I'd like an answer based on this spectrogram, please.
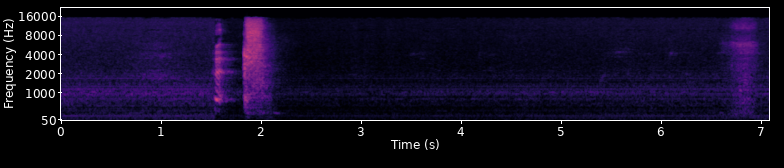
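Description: A quick intake followed by one sharp, explosive sneeze, then quiet and a faint exhale; a single ordinary sneeze.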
